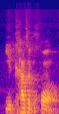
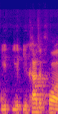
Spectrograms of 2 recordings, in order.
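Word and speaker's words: יחזקאל: last name he has you cause a qual you cause a qual is how you say his name all right and i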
